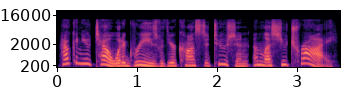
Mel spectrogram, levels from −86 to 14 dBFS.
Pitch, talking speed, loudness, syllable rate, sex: 235 Hz, 205 wpm, -17 LUFS, 5.0 syllables/s, female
